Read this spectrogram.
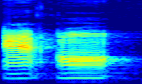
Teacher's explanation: અર્ધવિવૃત સ્વર એ ઓ મુખ અડધું ખુલે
